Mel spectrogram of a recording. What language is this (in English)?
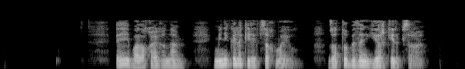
Bashkir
